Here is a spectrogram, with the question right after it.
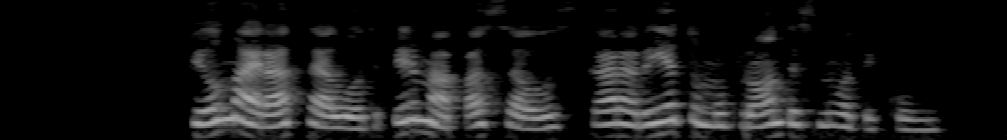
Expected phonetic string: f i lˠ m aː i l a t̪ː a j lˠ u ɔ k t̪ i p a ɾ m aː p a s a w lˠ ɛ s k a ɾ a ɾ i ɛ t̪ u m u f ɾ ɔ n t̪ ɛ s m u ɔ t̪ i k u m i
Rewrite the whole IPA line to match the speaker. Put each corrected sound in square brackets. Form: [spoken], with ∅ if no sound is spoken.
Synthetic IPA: f i lˠ m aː i [ɾ] a t̪ː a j lˠ u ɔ [∅] t̪ i p [i] ɾ m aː p a s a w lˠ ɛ s k a ɾ a ɾ i ɛ t̪ u m u f ɾ ɔ n t̪ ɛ s [n] u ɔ t̪ i k u m i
